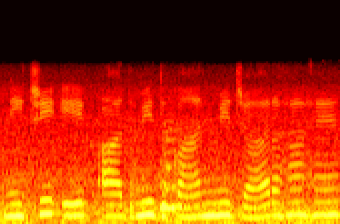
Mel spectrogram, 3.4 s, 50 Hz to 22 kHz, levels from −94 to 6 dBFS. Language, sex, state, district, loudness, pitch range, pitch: Hindi, female, Punjab, Fazilka, -14 LUFS, 195-220 Hz, 210 Hz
